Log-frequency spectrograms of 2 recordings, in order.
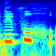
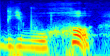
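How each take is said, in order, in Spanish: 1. El acento no está en la última sílaba. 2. El acento está en la última sílaba. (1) "no estoy diciendo dibujo" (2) "estoy cargando la voz en la sílaba jo, que corresponde a la última sílaba"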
